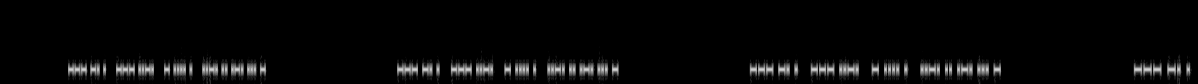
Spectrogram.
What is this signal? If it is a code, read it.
Morse code, heard as a keyed tone, about 64 wpm, 700 Hz. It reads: ONE OF THE FIRST ONE OF THE FIRST ONE OF THE FIRST ONE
